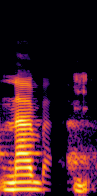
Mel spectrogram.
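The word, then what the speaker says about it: نبإ: satu kata, satu kalimat nabai. Tapi membacanya di sini bnya itu harus dibaca pendek. Hati-hati bnya dibaca pendek. Lafaz min nabai hati-hati bnya dibaca pendek gitu ya.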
